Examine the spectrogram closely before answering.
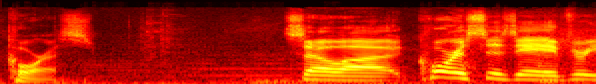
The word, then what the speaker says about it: Chorus: Usually written as Corvus, with the Roman U as the V, but it's pronounced Chorus.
